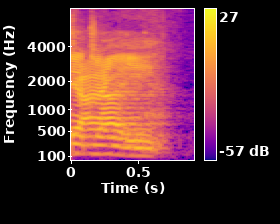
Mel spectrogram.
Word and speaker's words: Ajayi: How do you say his name? – Jay Ajayi. – Okay, one of you say his name.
